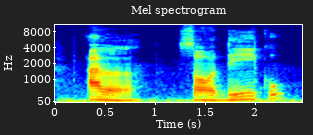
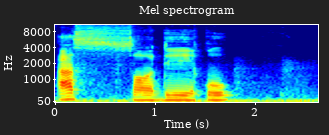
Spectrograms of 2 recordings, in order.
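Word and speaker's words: الصديق: Apakah al-sodiku atau as-sodiku? Ya, tentu ini dibaca, lamnya tidak dibaca. As-sodiku yang berarti sahabat.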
